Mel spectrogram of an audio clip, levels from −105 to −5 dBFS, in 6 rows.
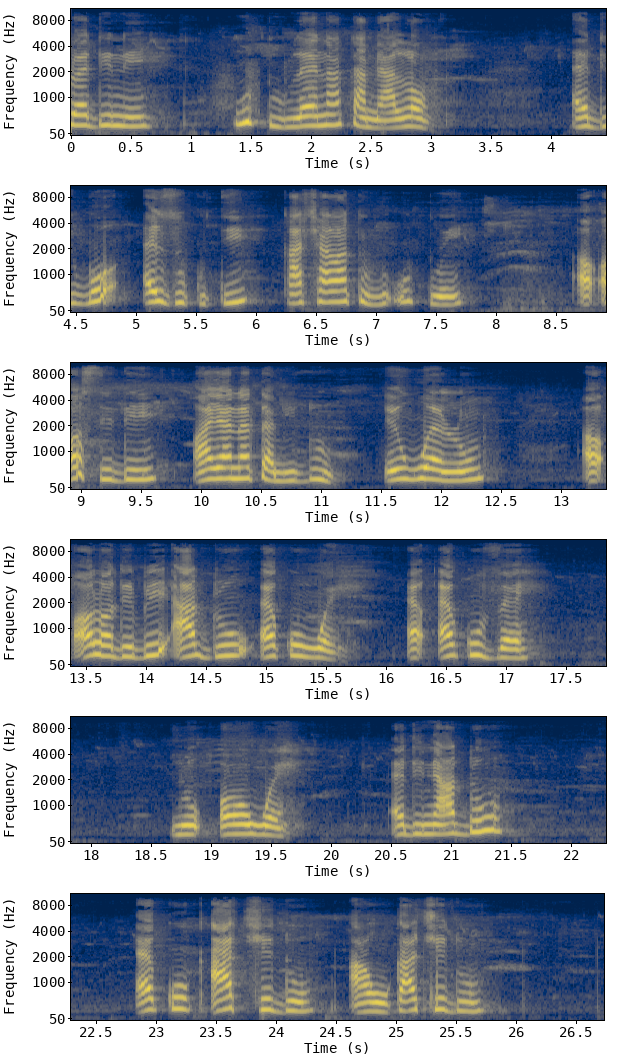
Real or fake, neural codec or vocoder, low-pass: real; none; 9.9 kHz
